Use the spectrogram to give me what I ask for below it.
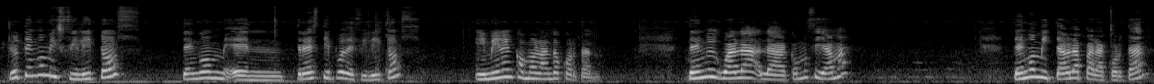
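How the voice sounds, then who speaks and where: With a voice that sits high, a woman leads a live craft tutorial in a chatty way, poking fun at herself as she cuts and reading viewer comments while she works. Slight background noise can be heard.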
